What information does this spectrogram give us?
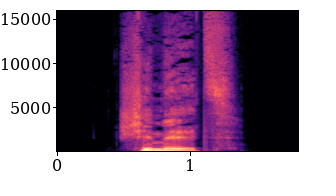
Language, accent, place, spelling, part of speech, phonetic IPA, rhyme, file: German, Germany, Berlin, Schimmels, noun, [ˈʃɪml̩s], -ɪml̩s, De-Schimmels.ogg
- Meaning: genitive singular of Schimmel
